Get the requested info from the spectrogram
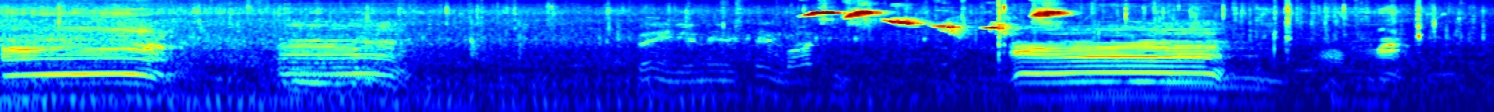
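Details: A herd of cows returning home through village streets on a bright morning moo in loud, drawn-out, fairly high calls, several in quick succession.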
